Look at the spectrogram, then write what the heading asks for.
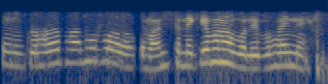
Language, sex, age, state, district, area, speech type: Assamese, female, 18-30, Assam, Majuli, urban, conversation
